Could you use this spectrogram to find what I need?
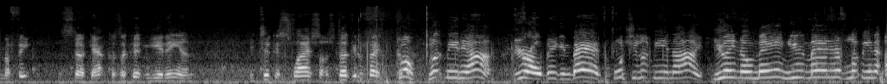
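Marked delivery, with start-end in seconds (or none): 3.9-8.9 much higher, mocking taunt; mock the cop taunting him. Imitating the cop taunting him in the car: much higher mocking taunt. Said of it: "he was taunting me".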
